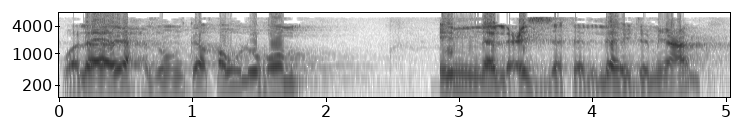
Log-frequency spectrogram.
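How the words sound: There is a clear pause after قولهم. The phrase is a separate statement, not their words. The speaker calls it right. "ذا كانت وقف لازم"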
